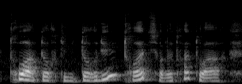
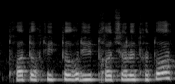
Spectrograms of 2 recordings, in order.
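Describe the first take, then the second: First: The sentence is said at a slow pace. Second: The sentence is said at a fast pace.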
